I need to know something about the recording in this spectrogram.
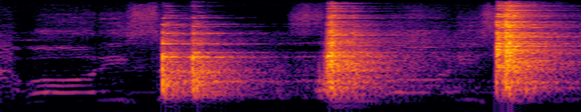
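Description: Three sharp clatters of a metal spoon against a metal cooking pot, about half a second apart.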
